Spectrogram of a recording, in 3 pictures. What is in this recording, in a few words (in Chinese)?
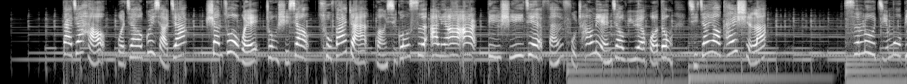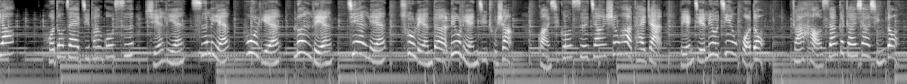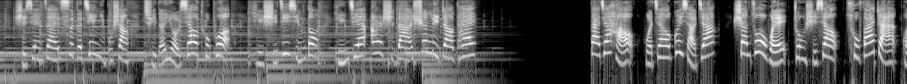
女 MG 动画视频反腐倡廉教育月活动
